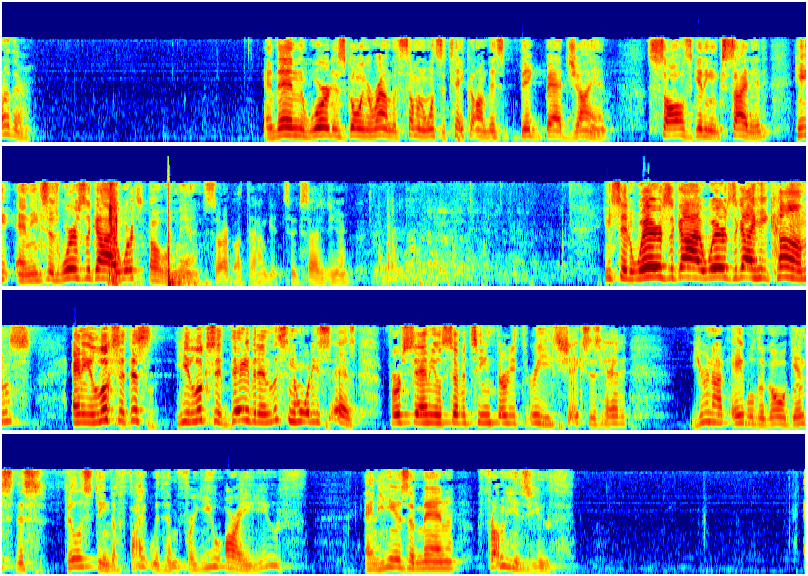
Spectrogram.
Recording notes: Preached at McMinnville Conference 2009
